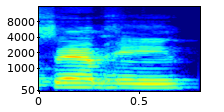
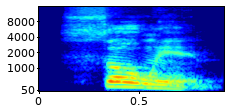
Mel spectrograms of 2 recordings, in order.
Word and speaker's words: Samhain: Halloween origins date back to the ancient festival of Samhain, I was pronouncing that wrong, Samhain.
